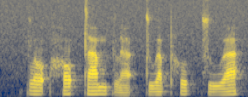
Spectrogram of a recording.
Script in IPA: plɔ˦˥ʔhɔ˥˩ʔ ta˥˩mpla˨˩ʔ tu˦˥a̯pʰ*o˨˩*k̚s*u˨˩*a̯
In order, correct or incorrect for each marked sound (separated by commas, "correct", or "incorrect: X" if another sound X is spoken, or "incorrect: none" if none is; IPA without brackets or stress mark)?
incorrect: o˥˩, incorrect: u˦˥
